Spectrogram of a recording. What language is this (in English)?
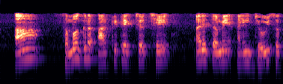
Gujarati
